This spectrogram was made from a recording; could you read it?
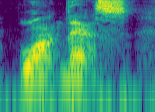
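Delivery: put-on high caveman toddler voice. Retelling what she said while pointing at them, in cave child voice. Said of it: "said in her cave child voice".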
